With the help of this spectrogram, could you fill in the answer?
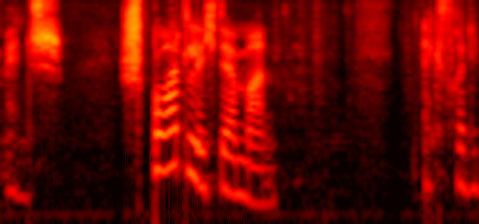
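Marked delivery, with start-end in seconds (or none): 0.0-0.5 whisper. Real, not acted. Muttered aside at sim.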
